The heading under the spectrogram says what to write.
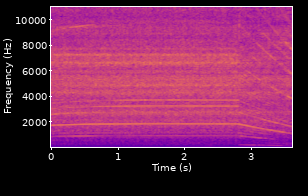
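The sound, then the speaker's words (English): An ice cream machine runs with a steady, loud motorized whir like a blender, continuously, its pitch sliding slightly downward near the end, with no one talking over it. “Ice cream machine's working.”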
